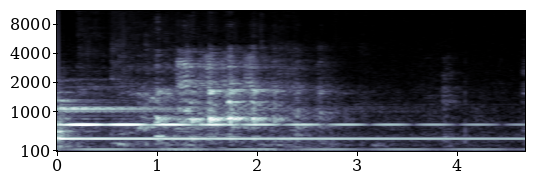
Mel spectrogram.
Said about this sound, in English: Mind is already free. Recognize that when the bell rings.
